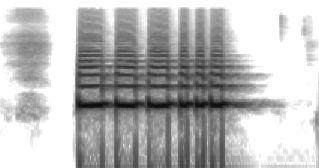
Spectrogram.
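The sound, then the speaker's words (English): A shofar blows loud shevarim-teruah notes: three broken medium-length blasts run straight into a quicker string of short staccato bursts, trailing off at the end. No one speaks. “So your shvarim trua is going to sound like this.”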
